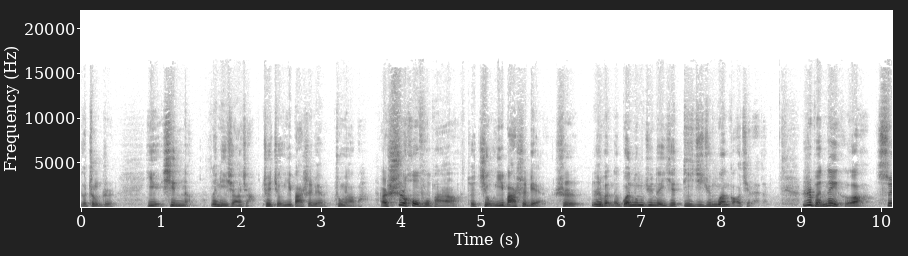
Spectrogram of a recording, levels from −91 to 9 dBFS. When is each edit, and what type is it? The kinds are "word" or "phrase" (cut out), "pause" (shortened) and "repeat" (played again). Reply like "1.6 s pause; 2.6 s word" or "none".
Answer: 2.2 s pause; 3.7 s pause; 6.3 s pause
